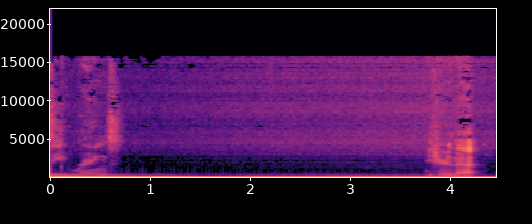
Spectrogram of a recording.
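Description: A single bass guitar C note rings through an Epifani Piccolo head and D.I.S.T. 112 speaker cabinet, a steady low sustained tone that slowly decays, with a brief voice at the start and end.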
